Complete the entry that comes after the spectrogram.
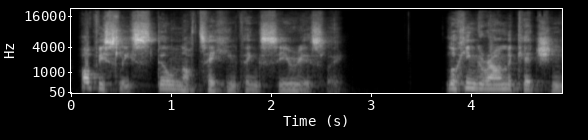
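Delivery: ordinary delivery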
